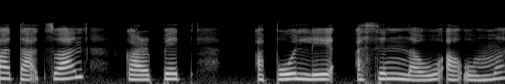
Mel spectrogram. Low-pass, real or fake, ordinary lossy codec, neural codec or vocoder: 7.2 kHz; real; none; none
